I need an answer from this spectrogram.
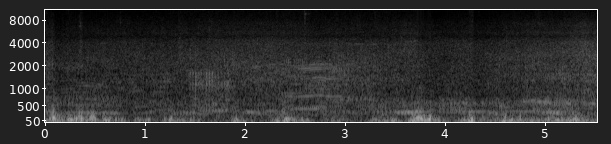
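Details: Bull Steller (northern) sea lions wrestling for mating rights near Florence on the Oregon coast give deep, rumbling roars and growls.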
